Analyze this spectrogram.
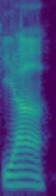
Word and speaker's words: Ea: It's also pronounced Yah by the way in Aadian. The EA is pronounced Yah.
